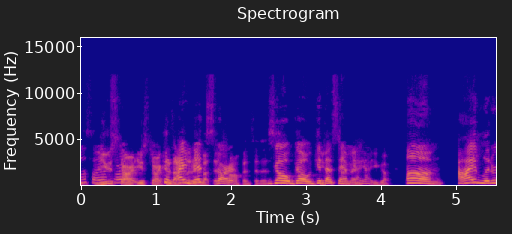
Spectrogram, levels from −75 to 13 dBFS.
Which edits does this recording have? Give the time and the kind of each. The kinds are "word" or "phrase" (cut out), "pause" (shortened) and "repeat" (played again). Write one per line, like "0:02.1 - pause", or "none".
none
